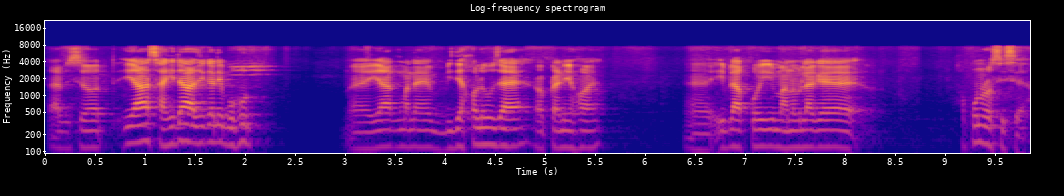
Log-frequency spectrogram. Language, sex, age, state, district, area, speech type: Assamese, male, 45-60, Assam, Dhemaji, rural, spontaneous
